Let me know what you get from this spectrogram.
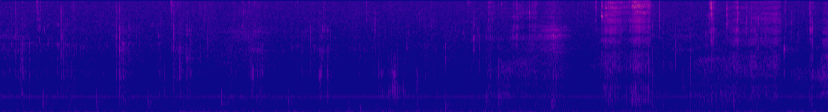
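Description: Faint close-up chewing of soft glass noodles with chicken and vegetables: a scatter of small wet mouth clicks, with a brief hiss about six seconds in.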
